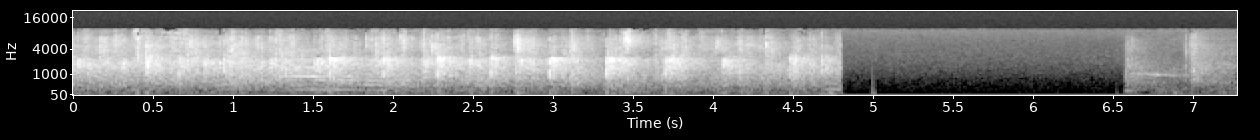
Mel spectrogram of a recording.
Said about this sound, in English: Thank you so much for your worship. Appreciate it. Let's just give them a clap offering and the Lord a clap offering.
